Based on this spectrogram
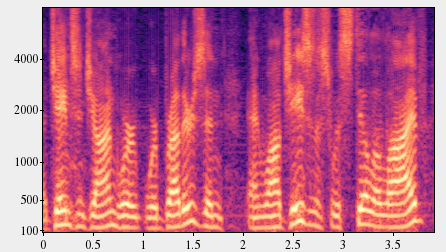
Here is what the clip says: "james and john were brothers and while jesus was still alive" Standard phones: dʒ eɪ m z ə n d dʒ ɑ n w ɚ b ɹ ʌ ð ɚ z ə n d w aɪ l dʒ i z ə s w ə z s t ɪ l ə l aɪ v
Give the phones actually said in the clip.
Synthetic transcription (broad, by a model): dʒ eɪ m z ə n dʒ ɑ n w ɚ b ɹ ʌ ð ɚ z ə n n w aɪ l dʒ i z ə s w ə z s t ɪ l ə l aɪ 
